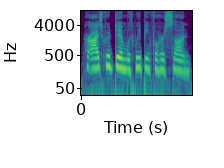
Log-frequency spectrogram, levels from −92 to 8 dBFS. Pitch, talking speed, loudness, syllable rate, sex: 190 Hz, 240 wpm, -19 LUFS, 5.0 syllables/s, female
